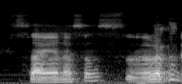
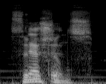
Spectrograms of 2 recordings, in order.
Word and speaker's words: Senescence: I can't pronounce it. Dyslexia. Cyanescence? Science? Senescence.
